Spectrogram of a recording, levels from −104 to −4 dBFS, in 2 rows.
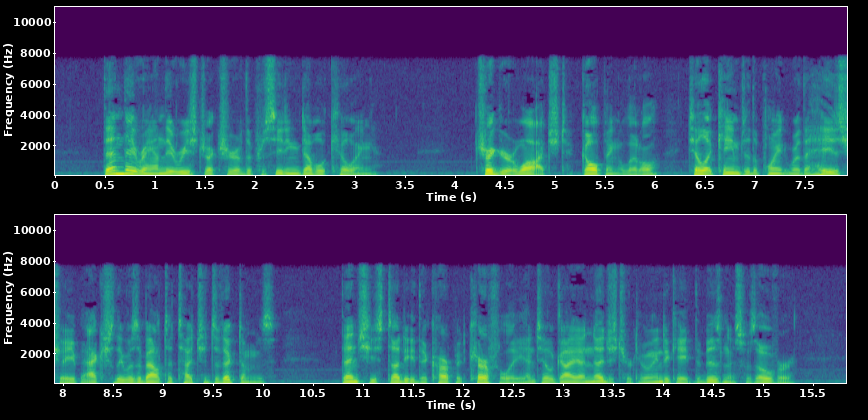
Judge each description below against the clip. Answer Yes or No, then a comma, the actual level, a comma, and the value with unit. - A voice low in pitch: Yes, low, 105 Hz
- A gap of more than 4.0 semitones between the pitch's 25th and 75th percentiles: No, average, 3.7 semitones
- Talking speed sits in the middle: Yes, average, 180 wpm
